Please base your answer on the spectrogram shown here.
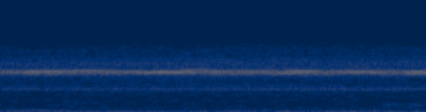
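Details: Nature sound of crickets: an unbroken, high, buzzy shimmer from a chorus of insects, softly pulsing over a few seconds with a faint low background hum.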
